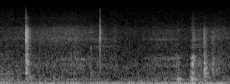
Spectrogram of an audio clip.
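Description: Three short, sharp clicks or taps, about a quarter second in, a second in and near the end, over a low steady rumble.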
